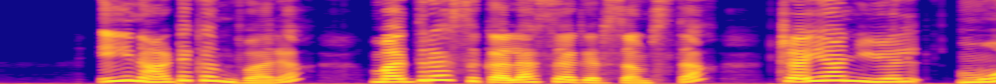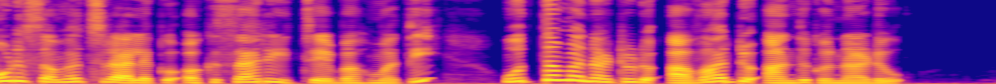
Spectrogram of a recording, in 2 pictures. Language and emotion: Telugu, neutral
